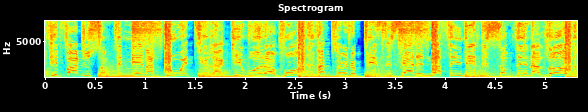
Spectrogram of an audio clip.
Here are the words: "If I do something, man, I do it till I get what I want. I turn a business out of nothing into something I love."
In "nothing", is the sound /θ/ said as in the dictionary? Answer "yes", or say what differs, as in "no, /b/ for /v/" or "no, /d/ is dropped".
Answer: yes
